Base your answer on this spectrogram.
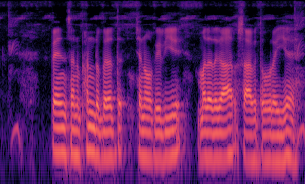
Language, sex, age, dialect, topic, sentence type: Hindi, male, 41-45, Kanauji Braj Bhasha, banking, statement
